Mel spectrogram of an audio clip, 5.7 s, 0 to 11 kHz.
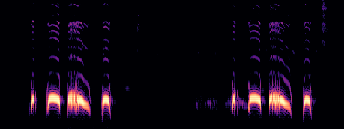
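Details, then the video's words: Spotted dove, recorded for training newly caught wild doves, giving two cooing phrases about two seconds apart; each is a short note, two longer level hoots with the second sliding downward, then a short closing coo. The background is quiet. "60 Phút Tập Chim Cu Gáy Bổi Mỗi Ngày"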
